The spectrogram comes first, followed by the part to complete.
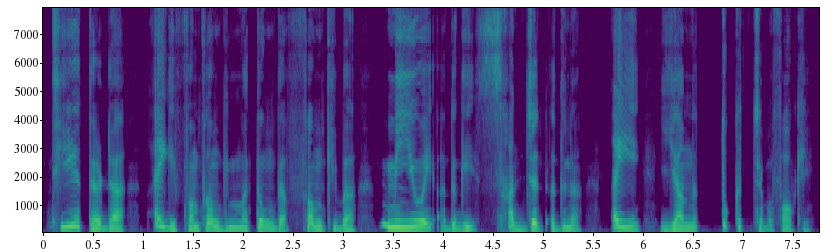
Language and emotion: Manipuri, disgusted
